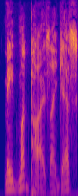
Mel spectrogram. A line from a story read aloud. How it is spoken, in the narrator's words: grunted the captain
